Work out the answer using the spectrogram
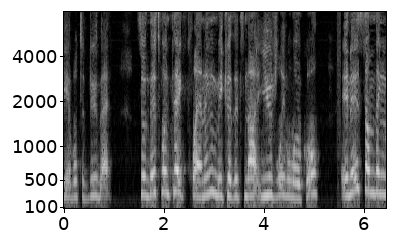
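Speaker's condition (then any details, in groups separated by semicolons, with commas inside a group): Spastic quadriplegic cerebral palsy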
